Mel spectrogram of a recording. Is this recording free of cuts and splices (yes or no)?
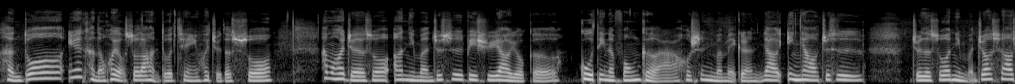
no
